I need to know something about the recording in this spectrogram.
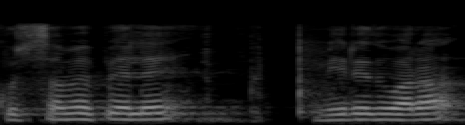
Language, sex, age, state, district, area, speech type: Hindi, male, 30-45, Madhya Pradesh, Hoshangabad, rural, spontaneous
